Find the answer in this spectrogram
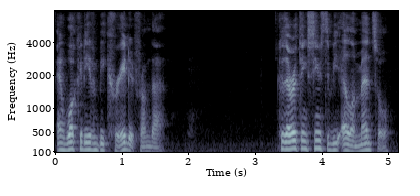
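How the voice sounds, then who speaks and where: A man's voice: mid-range voice, expressive, moderate pace, a little mellow. A young man giving casual reaction commentary as a video host in an indoor room. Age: young adult.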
